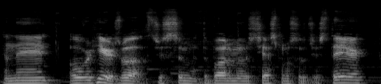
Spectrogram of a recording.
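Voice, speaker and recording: Quick, gravelly, and medium-pitched, the voice belongs to a young man who sounds nasal from a cold. He chats in a relaxed way while narrating a drawing tutorial step by step, faint music playing behind him.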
